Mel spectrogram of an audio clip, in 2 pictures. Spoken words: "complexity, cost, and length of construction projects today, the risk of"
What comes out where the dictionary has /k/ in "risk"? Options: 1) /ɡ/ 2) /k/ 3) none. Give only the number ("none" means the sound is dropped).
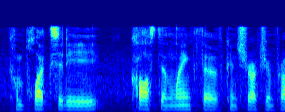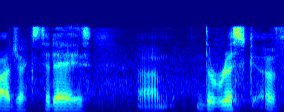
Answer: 2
